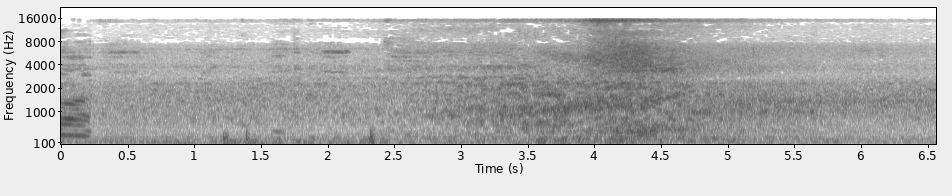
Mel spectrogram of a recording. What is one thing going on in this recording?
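A car drives past close by with a rushing whoosh of tyres on the road.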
